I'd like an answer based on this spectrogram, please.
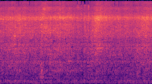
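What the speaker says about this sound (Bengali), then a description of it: "এবার মশলাটা ভালো করে কষে নেব।" Spice paste with Kashmiri chilli powder frying in a pan for a spiny eel (baim fish) curry, giving a loud, steady, close sizzle throughout.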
